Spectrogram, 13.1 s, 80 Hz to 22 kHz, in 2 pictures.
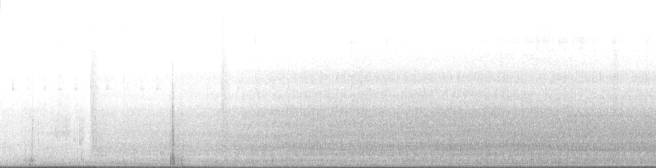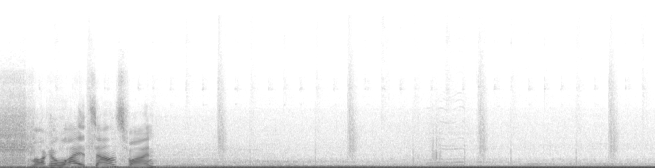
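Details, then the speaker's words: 2006 Nissan 350Z after replacing cylinder 2 ignition coil pack to fix misfire, check engine light not yet cleared: smooth, even low idle hum with steady beat, no skipping; normal idle, misfire seemingly fixed. "it sounds okay yeah it doesn't sound like it's missing anymore huh"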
